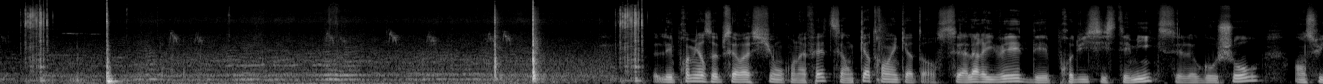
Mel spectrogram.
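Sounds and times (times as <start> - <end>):
sharp clicks or taps: 0.0 - 1.3, 4.9 - 5.5, 6.1 - 6.5
bees buzzing: 0.0 - 6.4
speech: 6.6 - 13.2.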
